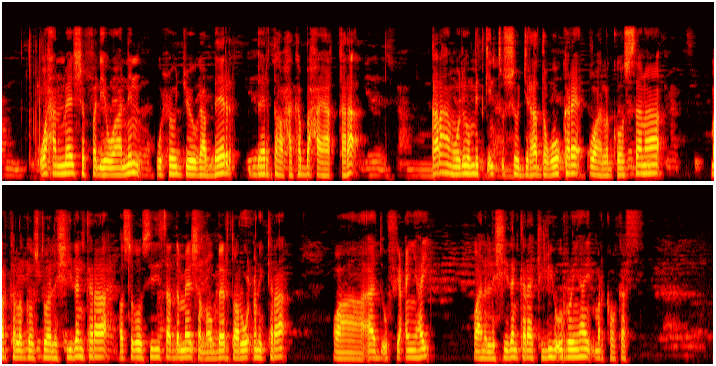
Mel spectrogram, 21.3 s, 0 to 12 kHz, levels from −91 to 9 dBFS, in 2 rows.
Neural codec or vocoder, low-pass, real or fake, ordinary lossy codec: none; 7.2 kHz; real; none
